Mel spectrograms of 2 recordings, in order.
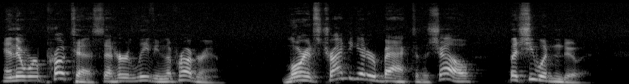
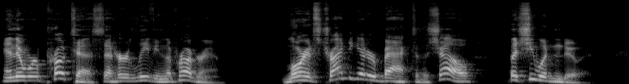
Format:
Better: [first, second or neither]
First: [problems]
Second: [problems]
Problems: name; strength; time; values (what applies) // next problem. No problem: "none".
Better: second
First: hiss; faint; throughout; 25 dB below the speech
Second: none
